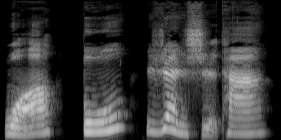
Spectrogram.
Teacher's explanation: Because here, after 不 is 认。Zhen is a fourth tone. So, if bu is in front of a fourth tone, it would be changed to the second tone.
